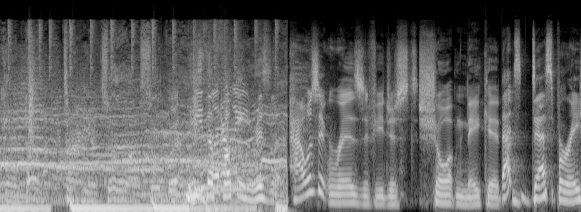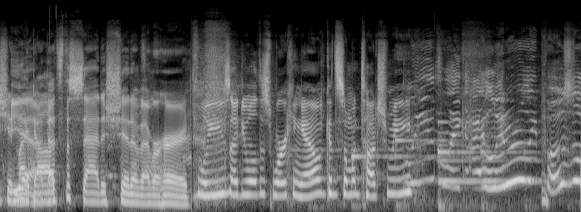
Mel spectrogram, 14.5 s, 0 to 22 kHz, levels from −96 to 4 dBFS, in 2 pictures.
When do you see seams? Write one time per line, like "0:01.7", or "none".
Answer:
0:03.6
